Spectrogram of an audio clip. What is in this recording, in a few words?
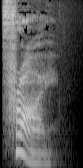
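"fry", British English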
